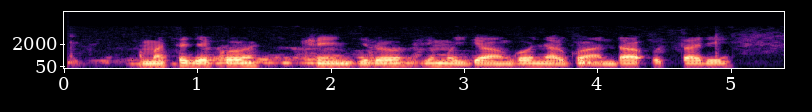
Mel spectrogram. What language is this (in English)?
Kinyarwanda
